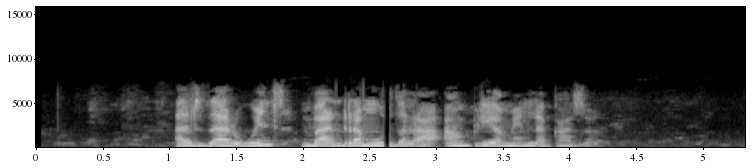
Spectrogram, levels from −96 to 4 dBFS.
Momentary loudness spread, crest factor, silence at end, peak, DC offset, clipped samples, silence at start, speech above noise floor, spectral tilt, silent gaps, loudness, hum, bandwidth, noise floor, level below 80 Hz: 12 LU; 20 dB; 1.1 s; -4 dBFS; under 0.1%; under 0.1%; 1.05 s; 39 dB; -3.5 dB/octave; none; -22 LUFS; none; 7.4 kHz; -61 dBFS; -64 dBFS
